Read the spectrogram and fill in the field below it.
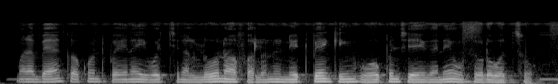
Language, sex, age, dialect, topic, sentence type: Telugu, male, 31-35, Central/Coastal, banking, statement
